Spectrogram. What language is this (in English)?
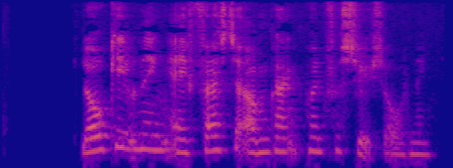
Danish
